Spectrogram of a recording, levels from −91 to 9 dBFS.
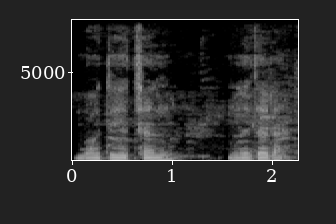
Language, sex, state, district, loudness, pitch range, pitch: Hindi, male, Bihar, Saharsa, -28 LUFS, 120-125 Hz, 125 Hz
